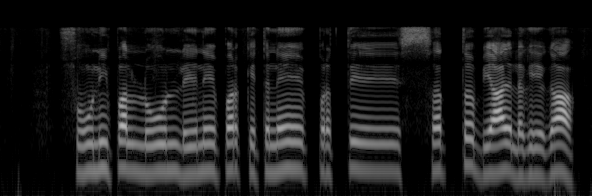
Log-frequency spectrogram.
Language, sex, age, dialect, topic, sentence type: Hindi, male, 25-30, Kanauji Braj Bhasha, banking, question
